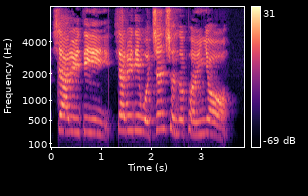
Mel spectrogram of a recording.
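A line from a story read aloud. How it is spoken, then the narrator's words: Sobbing, gasping, wretched crying. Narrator (Chinese): 啜泣的厉害，喘着气，凄惨的哭着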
